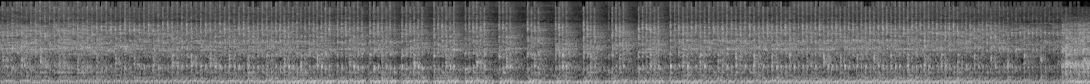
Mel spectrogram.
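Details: Unknown crusty donor four-cylinder in a 1929 Ford Model A doodlebug, first run bare-bones after carb fitted: steady slightly clattery idle, even beat, no misses, little smoke; revived engine running healthy.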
